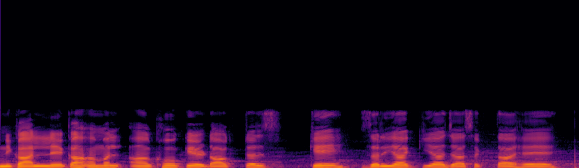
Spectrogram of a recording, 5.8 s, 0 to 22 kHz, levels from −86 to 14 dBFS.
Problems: constant background noise, continuous background conversations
